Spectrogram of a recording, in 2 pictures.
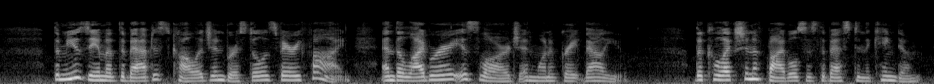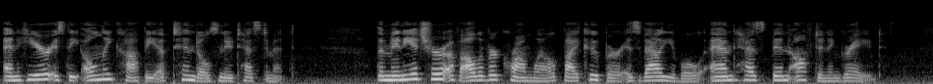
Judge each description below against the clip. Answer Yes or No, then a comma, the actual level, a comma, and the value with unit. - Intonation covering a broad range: No, average, 4.4 semitones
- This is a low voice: No, medium, 185 Hz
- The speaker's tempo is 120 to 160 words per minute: No, average, 175 wpm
